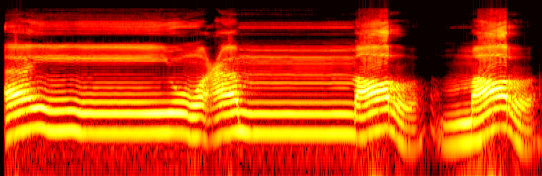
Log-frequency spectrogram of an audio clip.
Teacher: আমরা রয়ের উপরে ওয়াকফ করেছি, সাকিন দিয়েছি। রয় সাকিন তার ডাইনে জবর থাকলে রয়ের উচ্চারণ মোটা হবে। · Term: র মোটা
